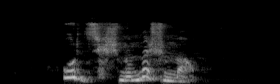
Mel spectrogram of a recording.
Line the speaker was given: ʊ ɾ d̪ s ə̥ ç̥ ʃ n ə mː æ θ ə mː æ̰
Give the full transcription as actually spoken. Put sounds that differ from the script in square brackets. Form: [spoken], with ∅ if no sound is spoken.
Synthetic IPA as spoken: ʊ ɾ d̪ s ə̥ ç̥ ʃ [m] ə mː æ [ʃ] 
